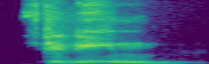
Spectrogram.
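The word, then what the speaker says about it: श्रीं: अब सबसे पहले आप ये समझिए कि जो एक बीज मंत्र है श्रीम, SHRIM, श्रीम, इसको जो उच्चारण किया जाता है वो श्रीम किया जाता है, SHREEM, श्रीम।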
